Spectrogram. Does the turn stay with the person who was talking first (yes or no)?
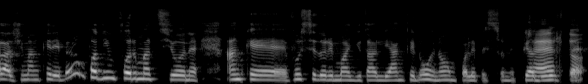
no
